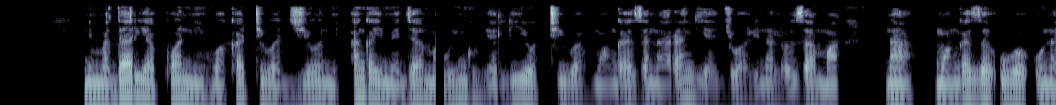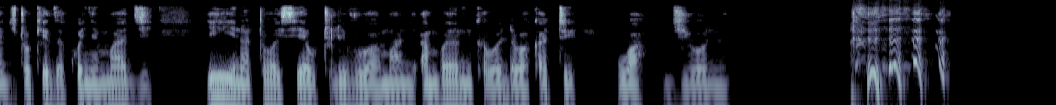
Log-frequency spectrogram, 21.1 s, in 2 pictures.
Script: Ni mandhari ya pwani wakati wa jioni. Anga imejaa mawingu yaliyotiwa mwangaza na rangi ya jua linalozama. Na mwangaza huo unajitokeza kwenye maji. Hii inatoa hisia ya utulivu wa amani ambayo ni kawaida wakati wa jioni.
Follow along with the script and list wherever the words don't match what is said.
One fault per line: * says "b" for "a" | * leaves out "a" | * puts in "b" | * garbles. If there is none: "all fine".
all fine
